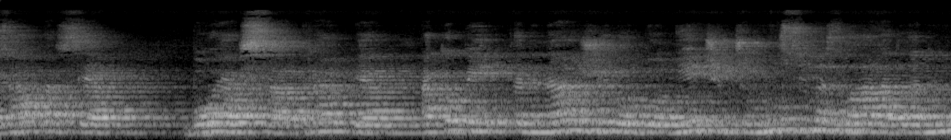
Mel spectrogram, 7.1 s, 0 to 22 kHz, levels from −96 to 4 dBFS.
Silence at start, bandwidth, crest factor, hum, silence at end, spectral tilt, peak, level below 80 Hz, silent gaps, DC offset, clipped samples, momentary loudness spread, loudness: 0 s; 16 kHz; 14 dB; none; 0 s; -3.5 dB/octave; -18 dBFS; -78 dBFS; none; under 0.1%; under 0.1%; 5 LU; -32 LUFS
